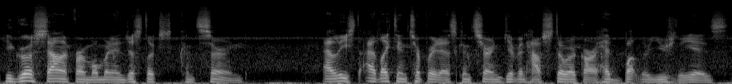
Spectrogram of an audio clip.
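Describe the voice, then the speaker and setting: A man's voice: fairly low pitch, fairly even intonation, fairly quick, a little hiss or hum. A man playing and reading a horror visual novel aloud, mixing dramatic narration with casual asides as a let's player. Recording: loud music behind the voice.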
